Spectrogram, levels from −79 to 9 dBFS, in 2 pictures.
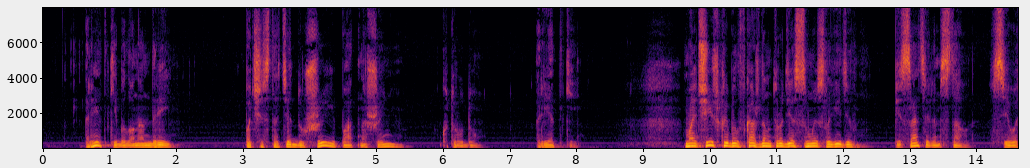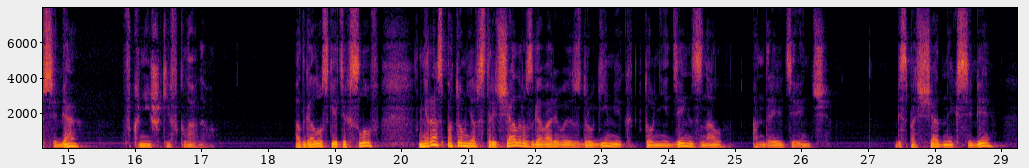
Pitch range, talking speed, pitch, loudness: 90-140 Hz, 95 wpm, 115 Hz, -15 LUFS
